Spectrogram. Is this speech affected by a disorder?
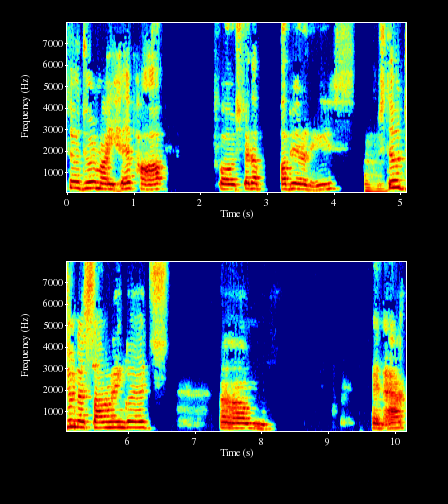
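Yes: Down syndrome; from birth; young adult; speech praised as impressive by co-star Sean McElwee.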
